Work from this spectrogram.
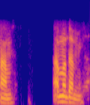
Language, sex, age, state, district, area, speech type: Sanskrit, male, 18-30, Karnataka, Uttara Kannada, rural, conversation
